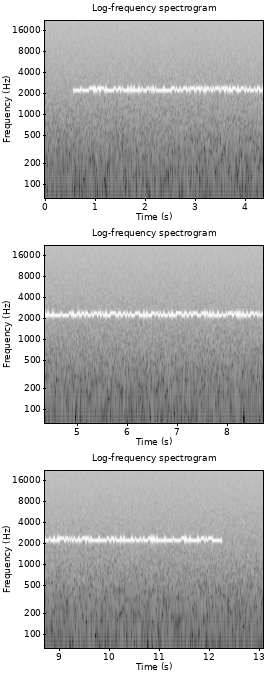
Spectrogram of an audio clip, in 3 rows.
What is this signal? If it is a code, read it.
RTTY (45.45 baud, 170 Hz shift), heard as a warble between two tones, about 2300 Hz centre. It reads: IK4HAE DE AA2GIC 589 589 1341 1341 IK4HAE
